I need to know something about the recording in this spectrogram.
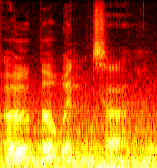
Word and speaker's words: Oberwinter: And we are coming up to Oberwinter.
